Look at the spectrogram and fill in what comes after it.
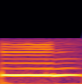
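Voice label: "dyun1", Cantonese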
